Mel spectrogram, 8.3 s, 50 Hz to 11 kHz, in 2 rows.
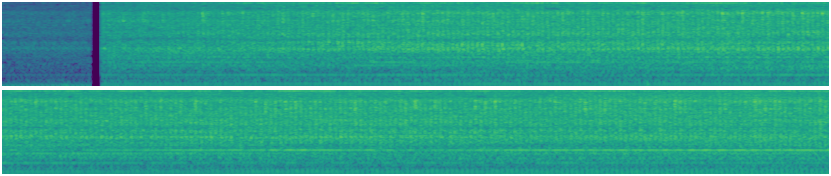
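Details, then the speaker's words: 17-year-old Mk3 Toyota RAV4 diesel idling after a 4–5-second crank that hints at a possibly faulty glow plug: it settles into a smooth, steady clatter with a faint whine on top. Sounds healthy. "But anyway, it's a Toyota, it's running. The engine does sound sweet, like, sounds good."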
